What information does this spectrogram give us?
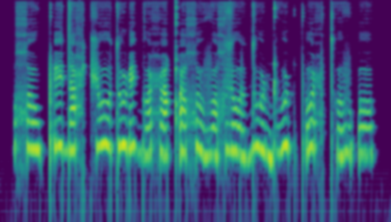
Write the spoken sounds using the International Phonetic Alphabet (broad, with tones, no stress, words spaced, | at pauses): χo˧wpʼɪ˧˥˧ da˧ħt͡ʃo˧˥˧ tu˧˥˧ɽɪ˧˥˧ɡʊ˨˩˦ħʊ˨˩˦ qʼu˧˩χu˥˩vo˧˩χ zo˧˩ldu˥˩ɳ ɖʱu˧˥˧ʈpʼo˧˥˧ħt̪ʰʊ˨˩˦vʔo˧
